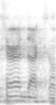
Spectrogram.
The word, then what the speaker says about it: pterodactyl: I was not famous why can you hear pterodactyl go to the bathroom because the p is silent why do you know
